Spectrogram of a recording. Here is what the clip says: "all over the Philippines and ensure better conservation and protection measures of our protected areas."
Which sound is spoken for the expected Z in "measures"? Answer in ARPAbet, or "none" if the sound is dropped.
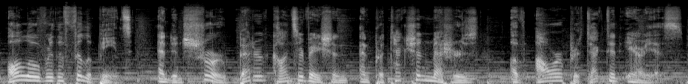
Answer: Z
